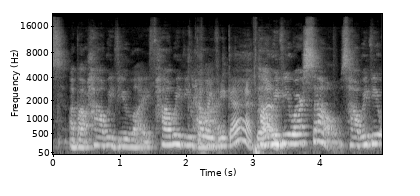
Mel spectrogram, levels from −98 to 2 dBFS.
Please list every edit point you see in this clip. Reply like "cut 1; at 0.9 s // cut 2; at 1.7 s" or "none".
none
